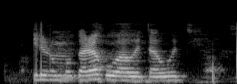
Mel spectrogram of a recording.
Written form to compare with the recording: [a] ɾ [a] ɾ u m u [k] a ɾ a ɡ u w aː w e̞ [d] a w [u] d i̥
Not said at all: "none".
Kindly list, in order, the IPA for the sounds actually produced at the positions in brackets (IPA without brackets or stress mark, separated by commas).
i, i, ɡ, d, u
